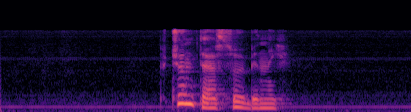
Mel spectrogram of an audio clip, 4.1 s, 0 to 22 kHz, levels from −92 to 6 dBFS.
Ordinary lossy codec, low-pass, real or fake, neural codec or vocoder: AAC, 48 kbps; 7.2 kHz; real; none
